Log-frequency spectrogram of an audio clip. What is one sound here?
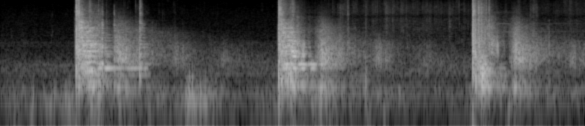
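Gunshots boom one at a time and echo across open ground.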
